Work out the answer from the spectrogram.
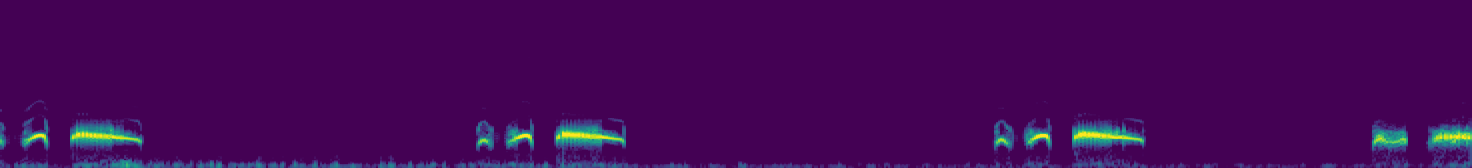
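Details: Cooing song of a spotted dove in the 'small voice' style, used to draw doves into answering: a three-note phrase of two quick hoots and a drawn-out descending coo, repeated roughly every three seconds, four times, over faint background hum.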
